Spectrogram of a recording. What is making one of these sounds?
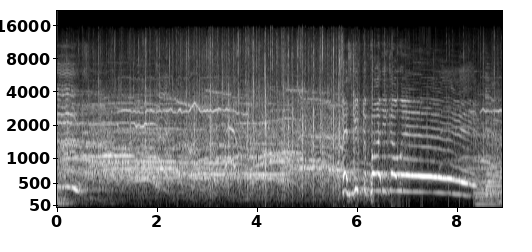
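A large crowd sings and cheers loudly.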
